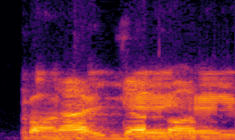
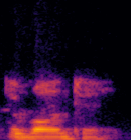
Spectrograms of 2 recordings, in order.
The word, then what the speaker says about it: Javonte: Javonte, not like Devonte. Javonte.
